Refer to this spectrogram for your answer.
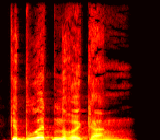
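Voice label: German "Geburtenrückgang"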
